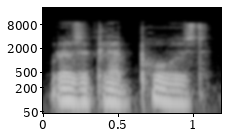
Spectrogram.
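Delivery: plain reading voice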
